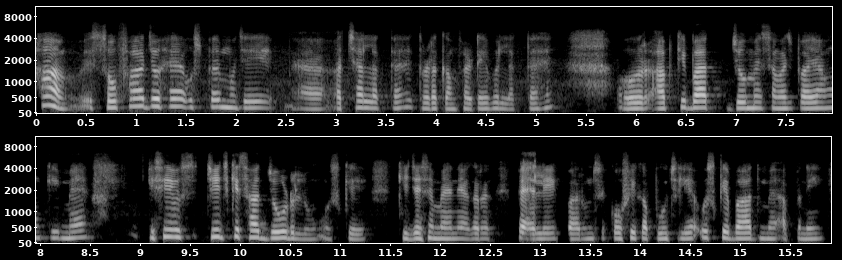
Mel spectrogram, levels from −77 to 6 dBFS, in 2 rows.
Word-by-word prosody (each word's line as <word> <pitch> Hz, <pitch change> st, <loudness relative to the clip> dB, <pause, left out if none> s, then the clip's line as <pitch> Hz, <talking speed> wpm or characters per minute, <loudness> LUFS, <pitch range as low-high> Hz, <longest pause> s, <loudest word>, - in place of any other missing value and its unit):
हाँ 250 Hz, -11 st, +5 dB
अ, -, -, -5 dB
सोफ़ा 210 Hz, +4 st, +3 dB
जो 240 Hz, -, +8 dB
है, 235 Hz, 0 st, +4 dB
उसपे 220 Hz, +1 st, -2 dB
मुझे 195 Hz, -2 st, -1 dB, 0.4 s
अ, 160 Hz, -2 st, -5 dB
अच्छा 200 Hz, +4 st, +1 dB
लगता 185 Hz, -1 st, -3 dB
है 215 Hz, -, -9 dB
थोड़ा 175 Hz, 0 st, +1 dB
कम्फर्टेबल 170 Hz, +2 st, -3 dB
लगता 160 Hz, +1 st, -8 dB
है 190 Hz, +5 st, -8 dB, 0.7 s
और 175 Hz, +1 st, +3 dB
आपकी 180 Hz, +4 st, -3 dB
बात 195 Hz, 0 st, +6 dB, 0.2 s
जो 185 Hz, -, +4 dB
मैं 185 Hz, 0 st, 0 dB
समझ 180 Hz, -1 st, -1 dB
पाया 180 Hz, 0 st, +4 dB
हूँ 190 Hz, +1 st, -5 dB
कि 195 Hz, -1 st, -5 dB
मैं 195 Hz, +3 st, -2 dB, 0.6 s
किसी 225 Hz, +4 st, +4 dB
उस 220 Hz, +1 st, -2 dB
चीज़ 225 Hz, -2 st, +5 dB
के 230 Hz, -, +7 dB
साथ 210 Hz, -2 st, +4 dB
जोड़ 195 Hz, -1 st, +4 dB
लूँ 155 Hz, -1 st, -11 dB
उसके, 160 Hz, -1 st, -8 dB, 0.4 s
कि 170 Hz, -, -2 dB
जैसे 175 Hz, +2 st, +1 dB
मैंने 170 Hz, -1 st, 0 dB
अगर 165 Hz, +1 st, -3 dB, 0.3 s
पहले 165 Hz, -1 st, +5 dB
एक 170 Hz, 0 st, -10 dB
बार 160 Hz, -1 st, -1 dB
उनसे 165 Hz, 0 st, -8 dB
कॉ 175 Hz, -, 0 dB
फ़ी 185 Hz, -, 0 dB
का 175 Hz, 0 st, 0 dB
पूछ 170 Hz, 0 st, -3 dB
लिया, 175 Hz, +1 st, -2 dB
उसके 195 Hz, -1 st, 0 dB
बाद 175 Hz, -1 st, +3 dB
मैं 170 Hz, -1 st, -5 dB
अपनी 165 Hz, -1 st, -7 dB
180 Hz, 190 wpm, -23 LUFS, 170-195 Hz, 0.7 s, जो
